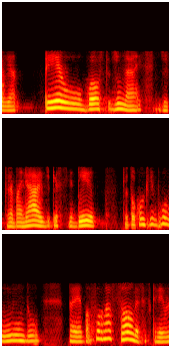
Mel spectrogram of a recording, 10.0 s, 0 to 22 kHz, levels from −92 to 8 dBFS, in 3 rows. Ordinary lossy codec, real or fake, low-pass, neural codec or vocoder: AAC, 24 kbps; fake; 3.6 kHz; codec, 16 kHz, 0.5 kbps, FreqCodec, larger model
